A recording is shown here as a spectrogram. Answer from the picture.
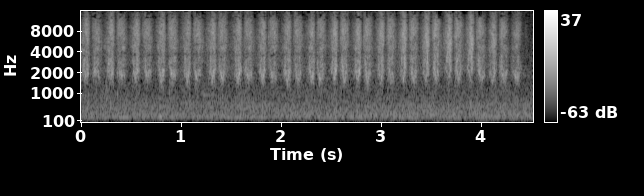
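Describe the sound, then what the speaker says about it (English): Palms rubbing briskly together during a yoga class, a quick, steady series of soft swishing strokes, close and fairly quiet with no talking. "Rub your palms together."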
